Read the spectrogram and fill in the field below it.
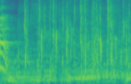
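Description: An audience at a street busking show in Sinchon claps together in a loud, rapid patter of many hands, with scattered voices mixed in throughout.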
